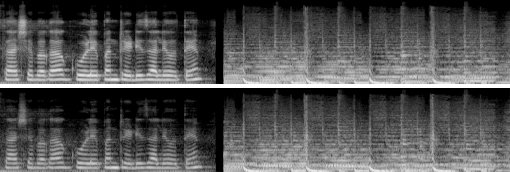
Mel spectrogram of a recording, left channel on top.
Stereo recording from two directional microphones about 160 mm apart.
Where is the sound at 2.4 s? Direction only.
Centre (ahead or behind).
